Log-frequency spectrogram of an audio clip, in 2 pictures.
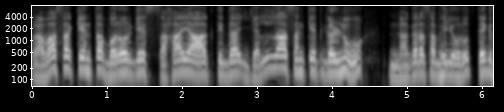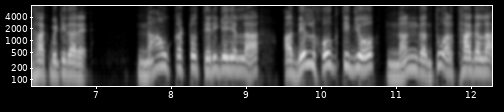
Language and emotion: Kannada, angry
